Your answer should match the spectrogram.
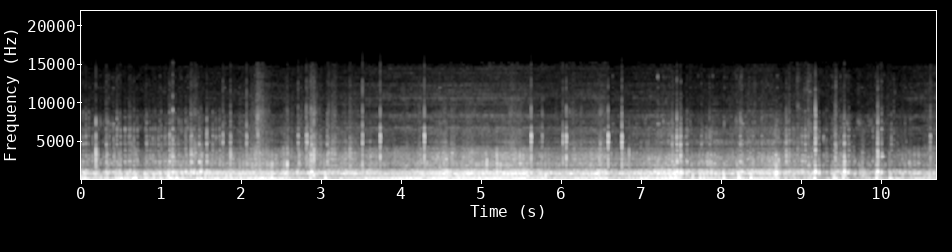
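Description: Wind buffeting the camera and the rumble of a Kona Process 134 mountain bike's tyres rolling over a dirt trail, with many small clicks and rattles from the bike over the rough ground.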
